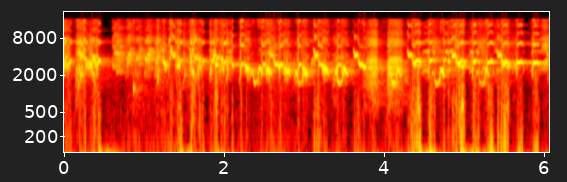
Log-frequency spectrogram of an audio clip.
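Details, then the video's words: Lively morning chatter of Nias hill myna: continuous quick sequence of bright whistles, squeaks and squawks, pitch jumping up and down with hardly a break. "Ramainya Kicau Jalak Nias di Pagi Hari"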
